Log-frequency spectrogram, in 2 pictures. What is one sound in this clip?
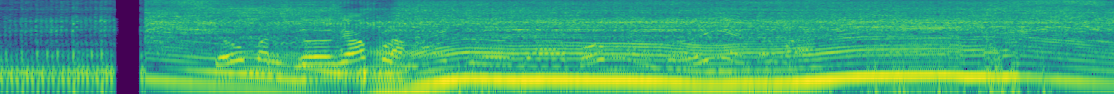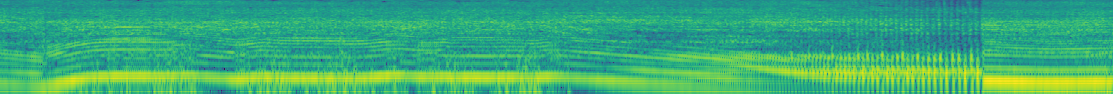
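A chainsaw engine runs loudly, revving up and down as it cuts wood.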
